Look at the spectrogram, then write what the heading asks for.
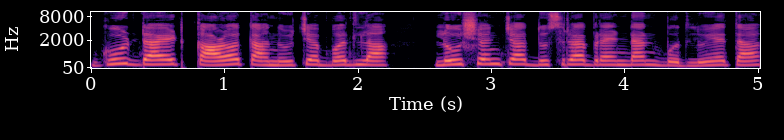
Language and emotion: Goan Konkani, neutral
